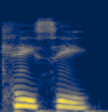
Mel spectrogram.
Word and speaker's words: Cayce: according to Edgar kisay Edgar kisay pronounced casy was a simple Sunday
